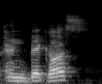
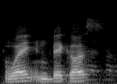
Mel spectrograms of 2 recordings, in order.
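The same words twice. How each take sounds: First: Said in the usual way. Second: Bécosse said lower, softer and slow; drawn-out repeat. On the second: Shown as a demonstration. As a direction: savour the word bécosse.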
